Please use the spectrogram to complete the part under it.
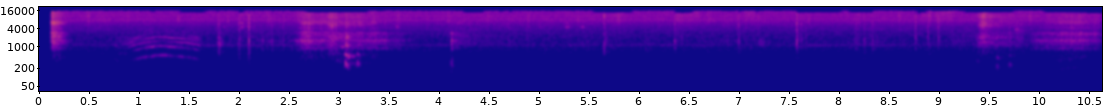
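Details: Indoor pet male cat objecting to being held and kissed gives one clear arched, drawn-out meow near the start, then brief shorter cries a few seconds apart, with handling rustles and clicks between.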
